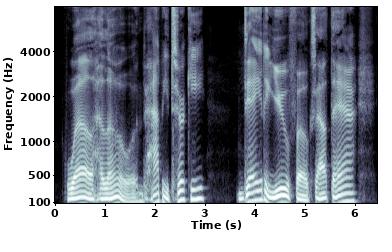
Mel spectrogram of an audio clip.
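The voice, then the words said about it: Soothing, exaggerated sexy voice. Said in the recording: “the soothing sounds of... my sexy, sexy voice”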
